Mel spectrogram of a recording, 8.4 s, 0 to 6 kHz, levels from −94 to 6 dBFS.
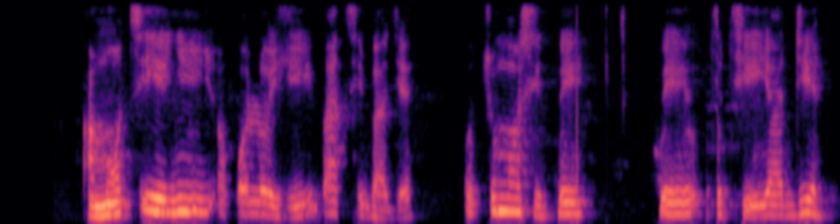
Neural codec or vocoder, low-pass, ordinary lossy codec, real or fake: vocoder, 44.1 kHz, 128 mel bands, Pupu-Vocoder; 5.4 kHz; none; fake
